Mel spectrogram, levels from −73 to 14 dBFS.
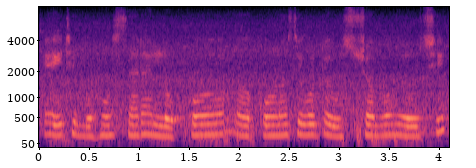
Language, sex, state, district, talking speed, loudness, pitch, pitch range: Odia, female, Odisha, Khordha, 115 wpm, -14 LUFS, 180 Hz, 175-185 Hz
